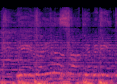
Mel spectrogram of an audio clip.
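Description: Telugu Christian worship song performed live: a singer holds a wavering melody line over a band with bass and a steady drum beat.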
